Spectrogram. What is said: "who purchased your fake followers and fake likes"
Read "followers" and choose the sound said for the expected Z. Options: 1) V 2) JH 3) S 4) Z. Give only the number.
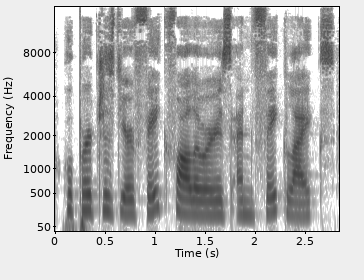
4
